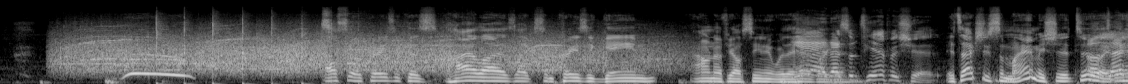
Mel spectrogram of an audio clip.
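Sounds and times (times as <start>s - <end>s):
applause sound effect: 0.4s - 7.4s
speech: 3.2s - 11.2s.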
